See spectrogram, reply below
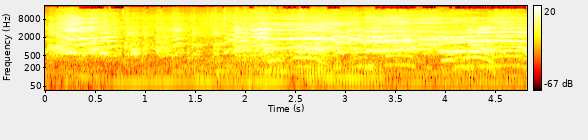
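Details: Kukuak Balenggek chickens, a singing breed native to Solok, crowing in a dense chorus: several long, ringing harmonic crows overlap throughout, with short arched clucks underneath and a low hum of voices.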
